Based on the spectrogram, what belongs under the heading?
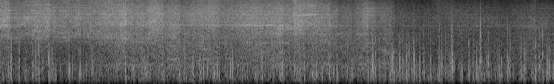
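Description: Double-stack intermodal container cars of a freight train rolling past: a steady rumble and hiss of steel wheels on the rails, with many rapid, irregular clacks and knocks from the wheels over the track.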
